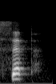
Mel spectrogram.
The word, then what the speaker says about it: CYP: That's abbreviated CYP, pronounced SIP.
